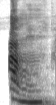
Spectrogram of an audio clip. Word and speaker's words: 빵: Pang. Ya, dia walaupun 2B bacanya P.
